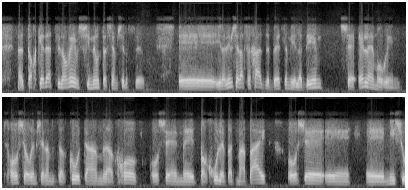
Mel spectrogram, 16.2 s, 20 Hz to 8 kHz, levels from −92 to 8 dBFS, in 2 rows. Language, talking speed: Hebrew, 125 wpm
